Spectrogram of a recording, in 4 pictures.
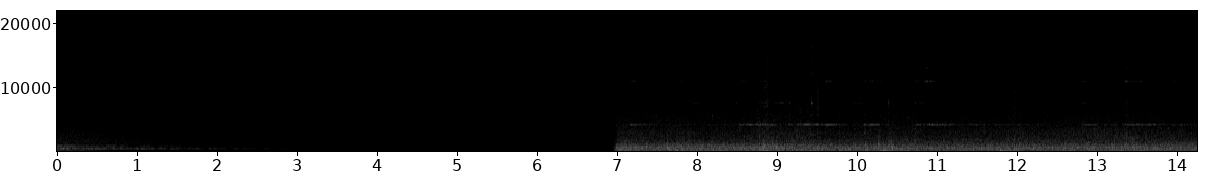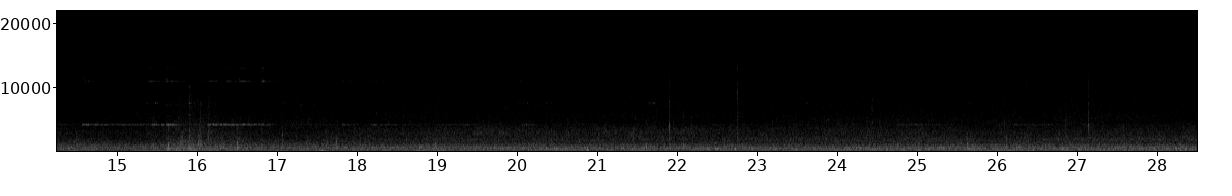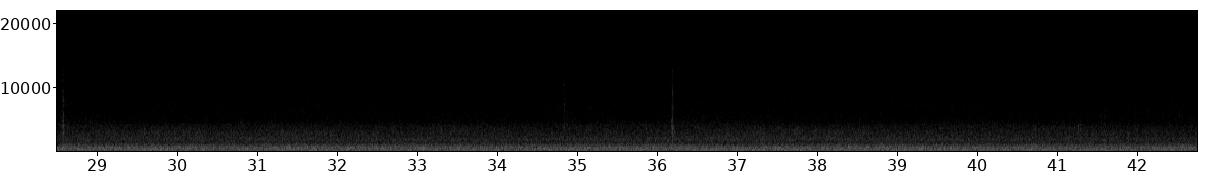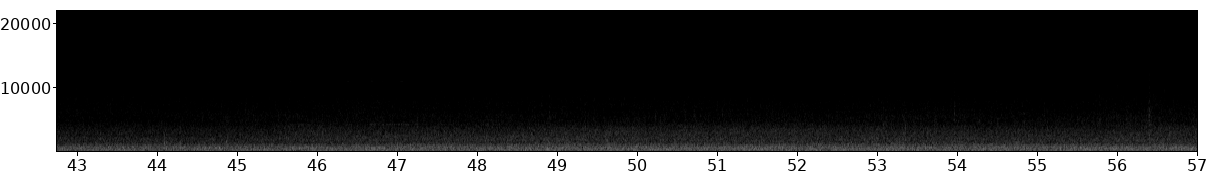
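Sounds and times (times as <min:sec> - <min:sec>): mountain stream rushing: 0:07.0 - 0:57.0.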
